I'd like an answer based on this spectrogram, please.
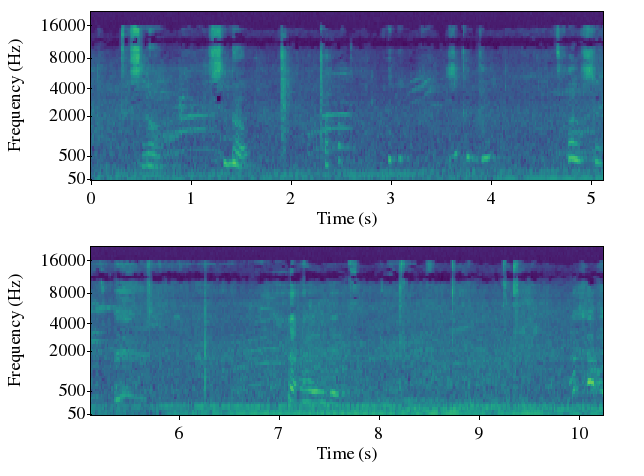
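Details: Homeless ginger she-cat and her companion, stray street cats in Morocco, playing. Short, scattered meows appear at irregular moments, a few brief rising cries, amid steady low-frequency hum and talking nearby.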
